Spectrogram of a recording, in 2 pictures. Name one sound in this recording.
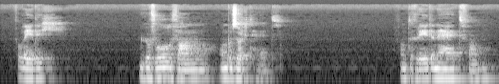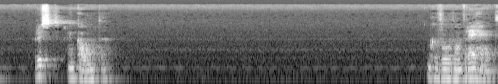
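A man speaks calmly and slowly, close to a microphone, with long pauses.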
